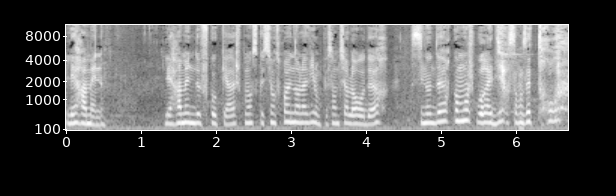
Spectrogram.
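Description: Amid noticeable background noise, a woman with a high pitch talks at a very fast pace, her intonation fairly even. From Paris region, France. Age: young. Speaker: French expatriate, tourism website worker. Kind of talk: casual interview.

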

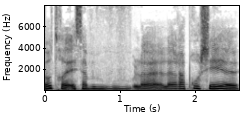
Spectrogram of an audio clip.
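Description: This woman's pitch is in the middle range. The tone comes across dark and mellow. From Australia (Perth). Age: young. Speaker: sailing adventurer and author. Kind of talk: radio interview. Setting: studio. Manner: halting.

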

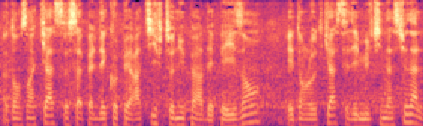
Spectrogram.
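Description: Very fast delivery with ordinary pitch variation over noticeable background noise. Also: man. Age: 40s. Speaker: organic market gardener. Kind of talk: radio panel discussion. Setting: live broadcast from an agricultural fair stand.

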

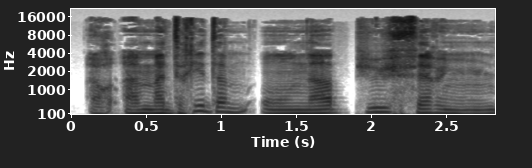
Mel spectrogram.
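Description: A man with a dark, mellow tone talks at a medium pitch. His voice is somewhat breathy, with ordinary pitch variation. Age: 20s. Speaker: pilgrim. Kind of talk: testimony. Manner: halting.

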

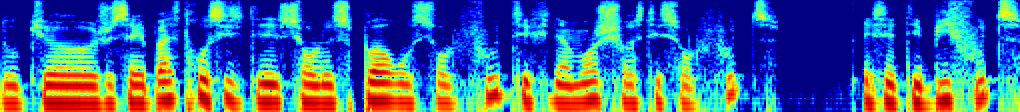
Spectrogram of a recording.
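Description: The voice has a dark, mellow tone, monotone and flat, at a fairly quick pace. The sound is dry and close with no echo, in a very clean recording with a silent background. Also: woman, very deep, low pitch for a woman. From France, Bourg-en-Bresse (Ain). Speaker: sports journalist. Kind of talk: interview. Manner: hesitant, many fillers.

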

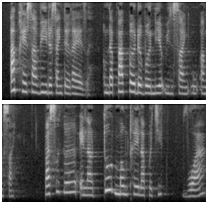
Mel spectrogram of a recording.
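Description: A woman's fairly high voice shows ordinary pitch variation as she talks fairly slowly. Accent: Vietnamese. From Vietnam. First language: Vietnamese (speaking French). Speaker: nun, basilica receptionist. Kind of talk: interview. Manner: halting.

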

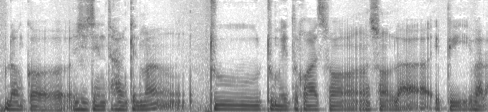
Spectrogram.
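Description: A man at a fairly low pitch and a fairly slow pace, with fairly even intonation and noticeable background noise. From Guinea, Boké region (Lower Guinea). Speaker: immigrant guest. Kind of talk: radio interview. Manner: halting.

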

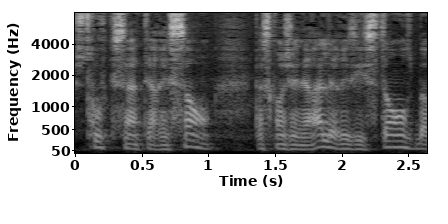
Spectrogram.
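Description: Through noticeable background noise comes a man's fairly low voice with ordinary pitch variation. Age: 50s. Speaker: author and hospital chaplain. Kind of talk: interview. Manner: halting, many hesitations.

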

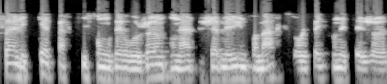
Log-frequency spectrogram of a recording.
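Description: The man speaks with fairly even intonation. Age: 20s. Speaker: youth politician. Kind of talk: radio debate.

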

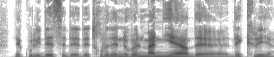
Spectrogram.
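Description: A man speaks at a fairly slow pace with a fairly high pitch, recorded very cleanly against a silent background. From Argentina. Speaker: juggler and choreographer. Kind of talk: radio interview. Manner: halting.

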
